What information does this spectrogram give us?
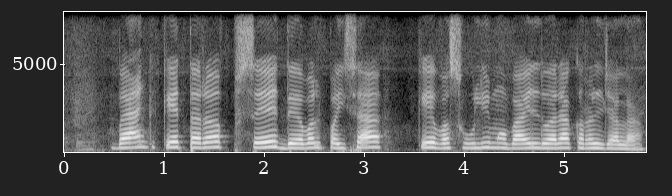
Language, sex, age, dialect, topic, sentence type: Bhojpuri, female, <18, Western, banking, statement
